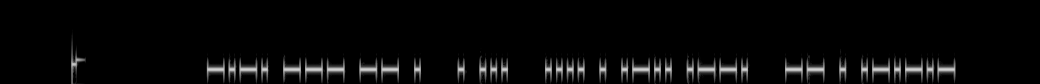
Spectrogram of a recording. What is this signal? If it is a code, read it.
Morse code, heard as a keyed tone, about 21 wpm, 700 Hz. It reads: COME ES HELP ME.
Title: Sentences from Top 200 Words and Abbreviations 22wpm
